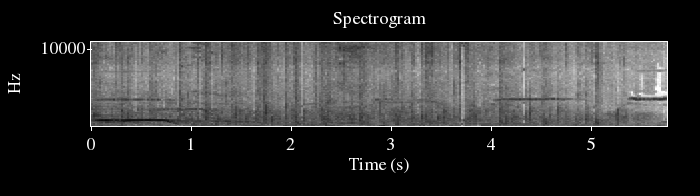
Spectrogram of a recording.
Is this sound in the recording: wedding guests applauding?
yes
